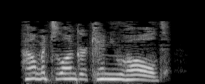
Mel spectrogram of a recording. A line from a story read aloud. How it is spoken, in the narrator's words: I ask, gasping out the words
